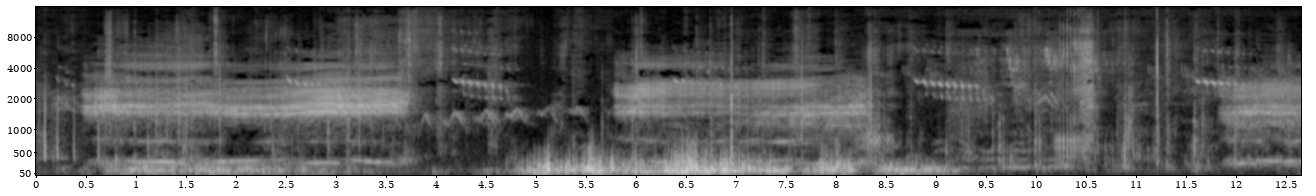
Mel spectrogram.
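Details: Nili-Ravi buffalo at a sale in Punjab, Pakistan, calling with long, steady, nasal bellows lasting several seconds each, separated by pauses filled with low rumbling noise, clatter and occasional voices.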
